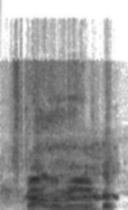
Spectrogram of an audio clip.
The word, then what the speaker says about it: Scotland: I spelled it wrong. Technically, that's Scotland. Scotland. The B is silent, bro.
